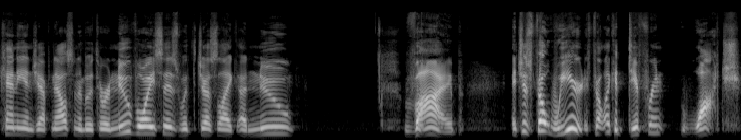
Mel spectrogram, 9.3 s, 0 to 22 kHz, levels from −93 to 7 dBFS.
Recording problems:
thin; very; fading below 300 Hz

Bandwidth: 15 kHz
